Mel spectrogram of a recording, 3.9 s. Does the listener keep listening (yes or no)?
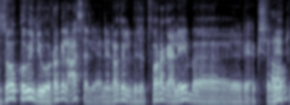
yes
